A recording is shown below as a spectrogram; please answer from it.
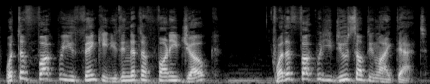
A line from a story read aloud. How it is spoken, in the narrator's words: Chris was shouting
